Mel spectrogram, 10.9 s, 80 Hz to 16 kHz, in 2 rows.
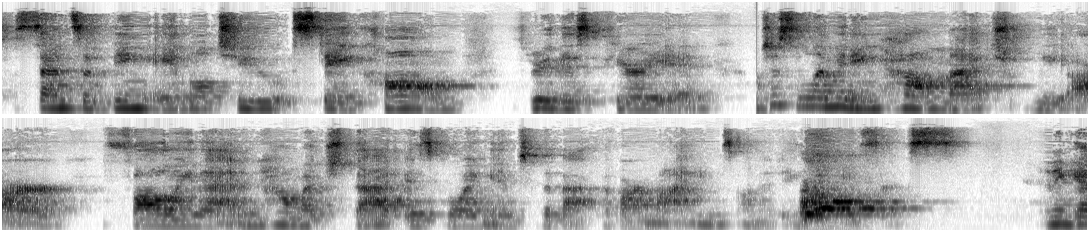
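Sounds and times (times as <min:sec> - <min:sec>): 
speech: 0:00.2 - 0:10.8
dogs barking at children outside: 0:09.4 - 0:09.9.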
